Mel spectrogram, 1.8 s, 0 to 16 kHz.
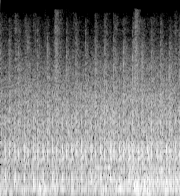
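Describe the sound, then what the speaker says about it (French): Sustained machine gun fire with tracer rounds streaking around a P-40 fighter in a World War II air battle, a continuous rattling roar of rapid shots, loud and close, with no talk. "les balles traçantes fusent autour du P-40. Ils me tiraient dessus."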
